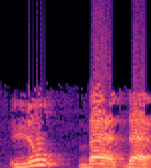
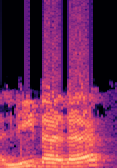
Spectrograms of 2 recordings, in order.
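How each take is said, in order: First: لبدا said slowly with a rounded u on the lam, lu-ba-dan; لبدا with damma, lu-ba-dan, clearly drawn out; lubadan with damma. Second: لبدا said slowly with a clear i on the lam, li-ba-dan; لبدا drawn out slowly with kasra, li-ba-dan; libadan with kasra. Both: Shown as a demonstration. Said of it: "بكسر اللام وضمها".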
